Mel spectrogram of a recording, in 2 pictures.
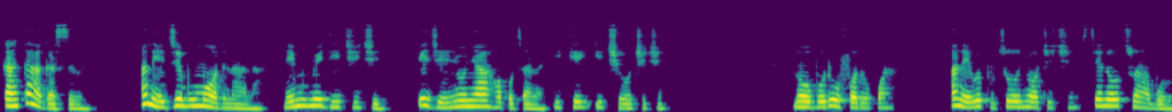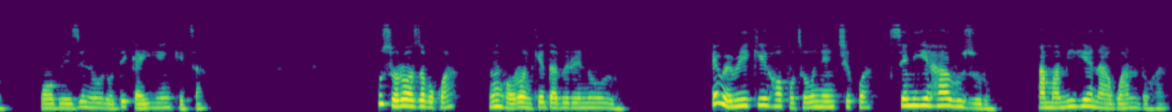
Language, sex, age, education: Igbo, female, 15-29, tertiary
